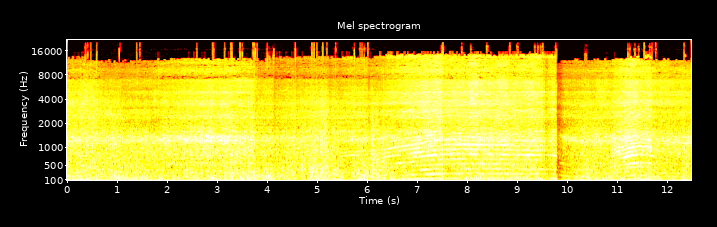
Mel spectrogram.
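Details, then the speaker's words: Pulse Force 50cc two-stroke on a speed run after warming up, heavy wind and road roar: engine note climbs, drops out abruptly near ten seconds, then picks up; cutting out at speed, owner suspects fuel starvation. "you'll see the camera footage there guys it's definitely it's definitely starving of fuel at some point"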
